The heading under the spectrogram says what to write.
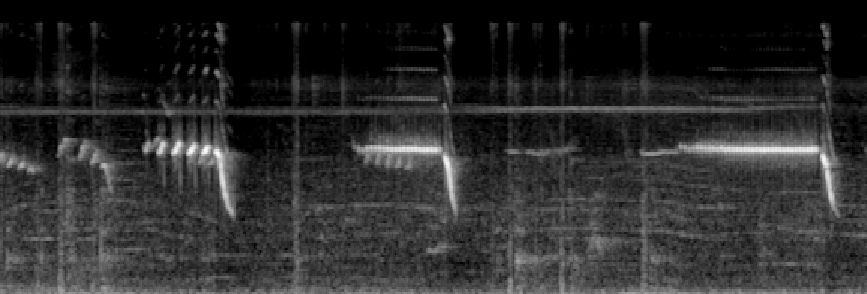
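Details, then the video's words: Caged common iora, the sirtu, in breeding condition and calling for a female to mate: a short whistled phrase, a triple-note burst, then two long steady pulsed trills, each ending in a steep downward slur. "Lantunan Sirtu Birahi Mencari Lawan Betina Cipow"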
